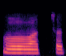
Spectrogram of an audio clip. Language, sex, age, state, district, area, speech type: Bengali, male, 18-30, West Bengal, Dakshin Dinajpur, urban, conversation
